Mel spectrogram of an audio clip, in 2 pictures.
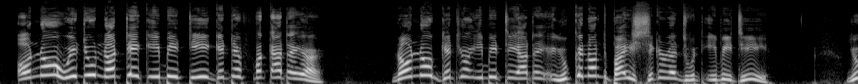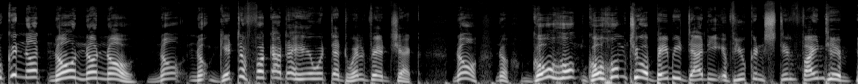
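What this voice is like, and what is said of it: Convenience store clerk impression. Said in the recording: “how do I do an impression of a zombified convenience store clerk? I mean, I could do a basic convenience store clerk.”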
